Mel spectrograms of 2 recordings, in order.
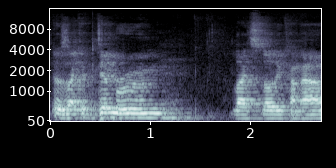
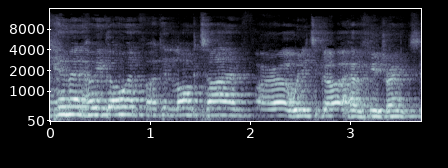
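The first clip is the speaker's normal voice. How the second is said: casual mate's greeting, pitched up; 6 semitones higher than usual. Acted. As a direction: greet a long-lost mate, higher and chummy.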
